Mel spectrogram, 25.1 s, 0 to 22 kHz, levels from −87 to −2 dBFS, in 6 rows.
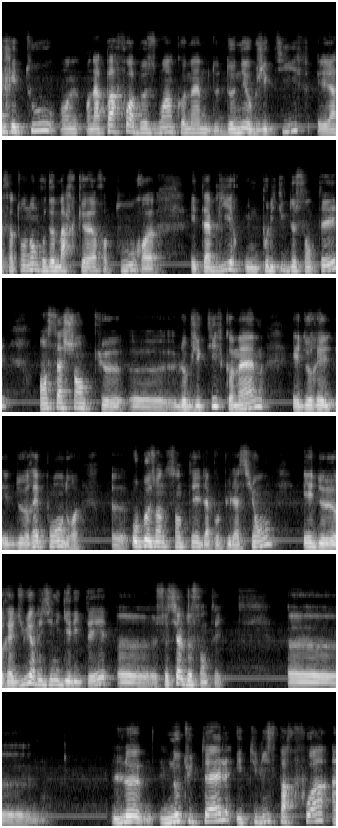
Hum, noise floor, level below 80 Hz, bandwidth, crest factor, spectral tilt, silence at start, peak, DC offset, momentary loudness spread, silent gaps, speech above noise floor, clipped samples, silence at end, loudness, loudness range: none; -56 dBFS; -60 dBFS; 8.2 kHz; 18 dB; -7 dB/octave; 0 s; -4 dBFS; under 0.1%; 11 LU; none; 33 dB; under 0.1%; 0 s; -23 LUFS; 3 LU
